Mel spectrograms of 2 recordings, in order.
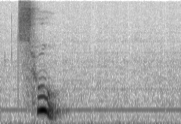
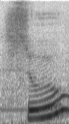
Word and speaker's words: zu: the PF, pf, Pflaumen, zu. So it's not su or, so, it's zu, like a teasy, zu. Ging auf den Markt, frische Zutaten zu, again the T-Z, Zutaten, zu kaufen.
